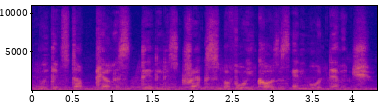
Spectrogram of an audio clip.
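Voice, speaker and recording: A man playing a stern, weary military commander in a video game, with a gravelly voice and a resolute, weighty manner. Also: on the low side, steady tone, normal speed. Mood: resolute, troubled. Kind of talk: scripted video game voice acting. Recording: loud ambient noise behind.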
